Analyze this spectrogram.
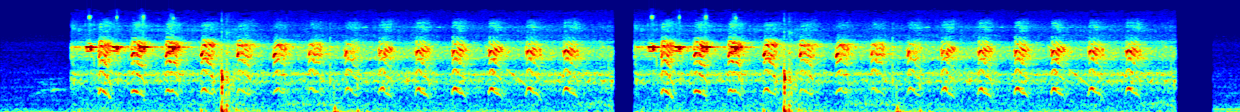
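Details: Bicolored Hawk in the caatinga giving a long, laughing series of sharp, nasal notes, about five a second; the series runs twice with a brief break between.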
